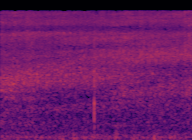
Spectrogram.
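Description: Steady outdoor background noise, a low rumble with a light hiss and no distinct events, with one faint tick just past a second in.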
